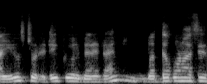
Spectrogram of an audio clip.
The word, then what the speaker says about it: Baddha Konasana: Baddha Konasana is not a bad Konasana. But they would pronounce it as bad Konasana.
